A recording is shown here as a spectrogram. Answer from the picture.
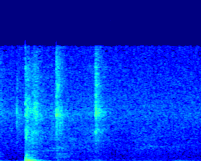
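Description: Near silence: room tone, with one short soft thump about a quarter of a second in as a body shifts its weight on a foam floor mat.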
